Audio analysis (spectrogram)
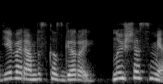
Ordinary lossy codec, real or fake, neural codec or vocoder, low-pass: MP3, 64 kbps; real; none; 7.2 kHz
